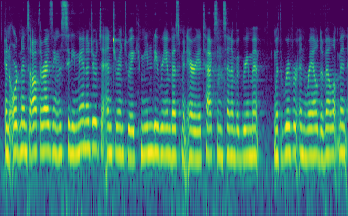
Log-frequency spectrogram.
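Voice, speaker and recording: Woman, American accent, flat official minutes reading, monotone, faint background noise. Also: medium pitch. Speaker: clerk reading minutes and legislation. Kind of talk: formal reading of minutes and legislation. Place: indoor council meeting.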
